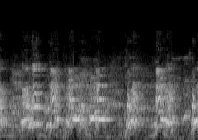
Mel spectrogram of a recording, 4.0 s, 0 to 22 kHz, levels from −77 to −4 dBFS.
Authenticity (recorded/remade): recorded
